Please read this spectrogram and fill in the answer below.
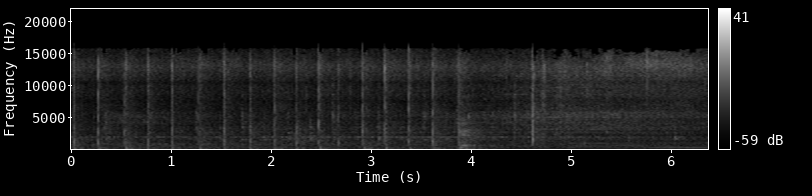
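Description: Quick taps of a yellow oil pastel dotting onto drawing paper, about four a second, stopping about four seconds in. Soft background music with held tones runs underneath.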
